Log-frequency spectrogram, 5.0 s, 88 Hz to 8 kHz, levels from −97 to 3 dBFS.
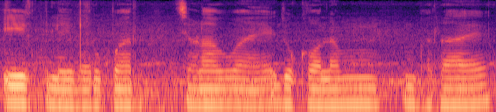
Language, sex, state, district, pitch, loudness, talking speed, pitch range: Hindi, female, Uttar Pradesh, Lucknow, 115 Hz, -17 LUFS, 135 wpm, 115-120 Hz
